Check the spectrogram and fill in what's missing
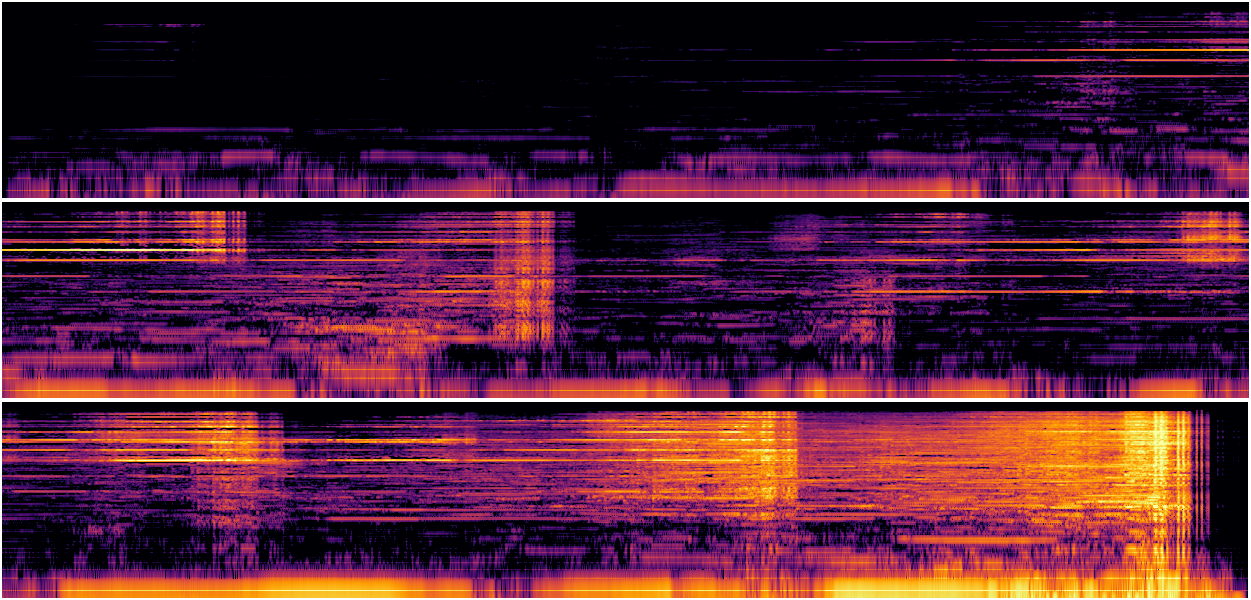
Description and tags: long glass break in reverse
a longer distorted sound of glass breaking, a lot of high pitched eerie noises, rising in volume at the end.
break, glass, reverse, shatter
